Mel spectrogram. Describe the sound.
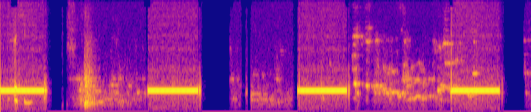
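Ringback tone on an office phone line while a call is being transferred: four steady, evenly spaced tone bursts of about a second each, with muffled talk and noise in the gaps.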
